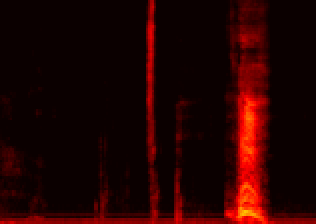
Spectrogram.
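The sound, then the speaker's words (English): A short, rough human throat growl bursts out, preceded by a few faint clicks and mouth noises amid otherwise quiet. “I'm just growling now.”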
